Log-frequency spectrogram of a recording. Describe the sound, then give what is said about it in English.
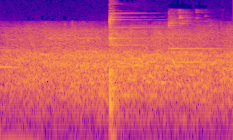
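A dog's water bowl with some water in it gives one sharp, bright clink that rings briefly before fading, set against a steady low hiss. No one speaks. “Here's our dog's bowl. It's got some water in it.”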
